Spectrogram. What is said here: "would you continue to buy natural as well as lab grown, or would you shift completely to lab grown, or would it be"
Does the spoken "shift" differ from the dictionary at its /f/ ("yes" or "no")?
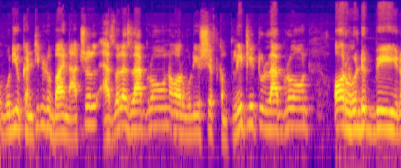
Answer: no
